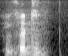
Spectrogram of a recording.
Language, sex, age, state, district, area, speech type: Assamese, male, 60+, Assam, Biswanath, rural, spontaneous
